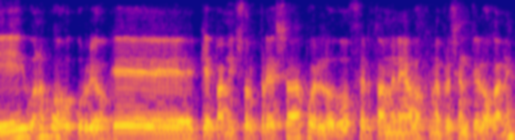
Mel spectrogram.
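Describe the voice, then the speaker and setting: Noticeable background noise and audible room echo around a medium-pitched man at a moderate pace with fairly even intonation. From Andalusia, San Fernando (Cádiz). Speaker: writer. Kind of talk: live interview. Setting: Instagram live video stream.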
